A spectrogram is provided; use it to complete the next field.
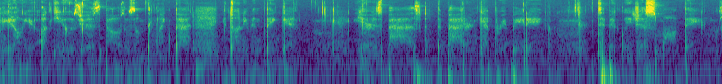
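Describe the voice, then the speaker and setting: Someone is whispering at a moderate pace. Noticeable background noise can be heard. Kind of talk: read-aloud of scary short stories. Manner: whispered.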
